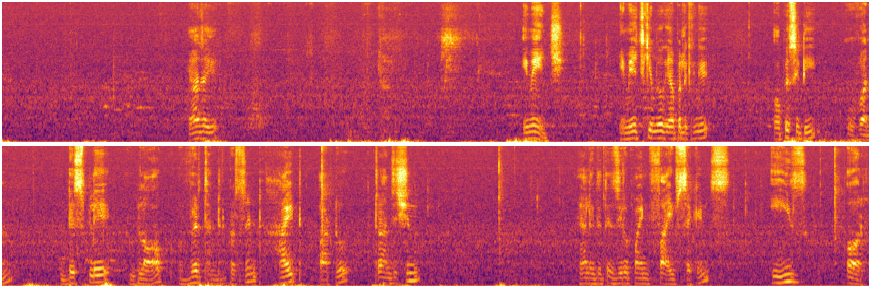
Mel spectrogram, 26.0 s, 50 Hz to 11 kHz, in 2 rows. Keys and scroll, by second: 1.1 ctrl+v.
